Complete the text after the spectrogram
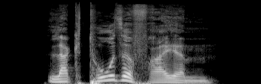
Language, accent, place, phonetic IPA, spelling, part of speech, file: German, Germany, Berlin, [lakˈtoːzəˌfʁaɪ̯əm], laktosefreiem, adjective, De-laktosefreiem.ogg
- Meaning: strong dative masculine/neuter singular of laktosefrei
